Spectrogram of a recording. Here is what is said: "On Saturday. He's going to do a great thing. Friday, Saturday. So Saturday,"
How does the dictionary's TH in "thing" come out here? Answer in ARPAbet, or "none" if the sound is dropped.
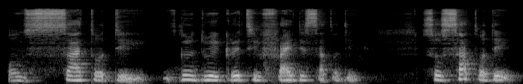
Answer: T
